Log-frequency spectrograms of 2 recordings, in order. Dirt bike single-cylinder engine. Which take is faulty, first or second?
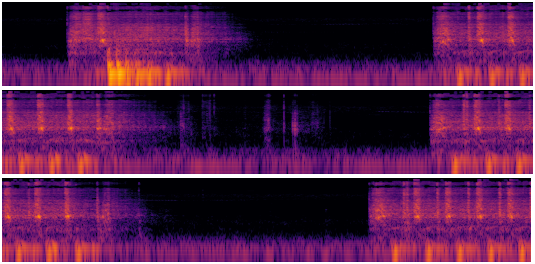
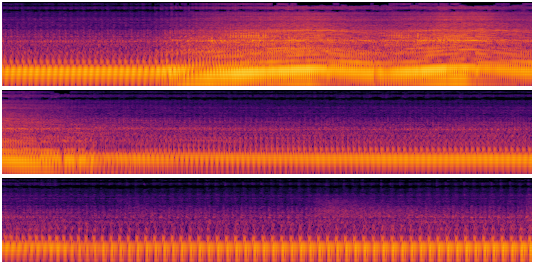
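first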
